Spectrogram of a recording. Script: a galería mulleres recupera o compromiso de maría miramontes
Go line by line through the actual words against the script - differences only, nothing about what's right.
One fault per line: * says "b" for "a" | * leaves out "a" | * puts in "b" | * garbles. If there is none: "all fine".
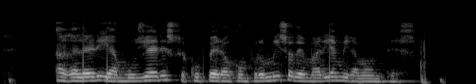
all fine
